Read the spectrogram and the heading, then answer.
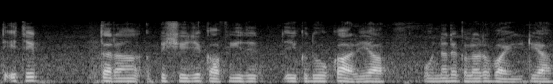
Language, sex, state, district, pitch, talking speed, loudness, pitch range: Punjabi, male, Punjab, Kapurthala, 140 Hz, 150 wpm, -19 LUFS, 135-145 Hz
